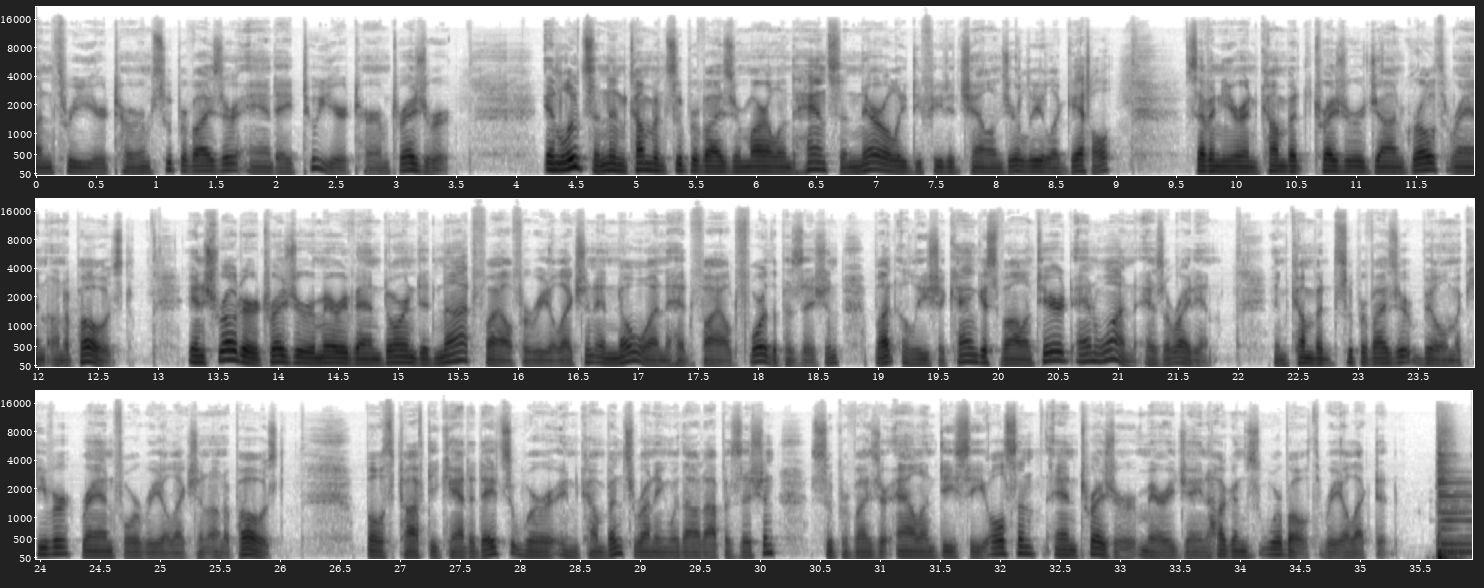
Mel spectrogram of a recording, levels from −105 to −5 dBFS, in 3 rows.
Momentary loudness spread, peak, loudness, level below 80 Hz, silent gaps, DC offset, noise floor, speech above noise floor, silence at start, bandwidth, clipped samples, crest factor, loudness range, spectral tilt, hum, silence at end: 11 LU; -2 dBFS; -23 LUFS; -44 dBFS; none; under 0.1%; -52 dBFS; 29 dB; 0 s; 15.5 kHz; under 0.1%; 22 dB; 7 LU; -7 dB/octave; none; 0 s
